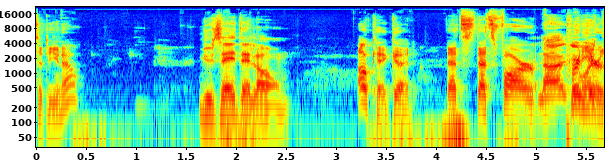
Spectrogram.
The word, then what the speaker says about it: Musée de l'Homme: She joins the Musée de l'Homme, which I did not pronounce right, but is like Museedelhomme.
